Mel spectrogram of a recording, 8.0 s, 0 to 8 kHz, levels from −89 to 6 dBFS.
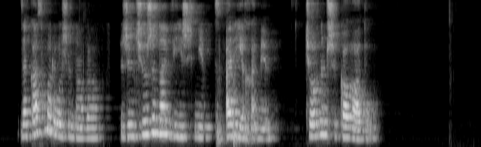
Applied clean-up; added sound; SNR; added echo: neural mask model DeepFilterNet 3.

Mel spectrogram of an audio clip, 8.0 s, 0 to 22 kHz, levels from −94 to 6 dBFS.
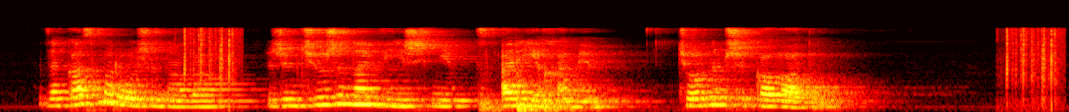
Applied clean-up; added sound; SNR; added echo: none; Crack; 12 dB; reverberation time 0.8 s.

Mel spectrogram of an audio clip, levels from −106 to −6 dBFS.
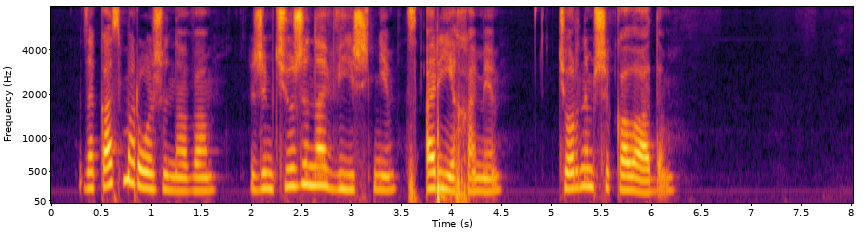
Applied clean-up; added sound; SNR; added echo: none; none; none; none.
